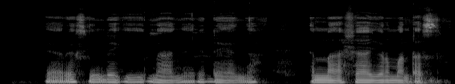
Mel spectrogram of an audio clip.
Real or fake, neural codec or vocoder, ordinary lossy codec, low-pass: real; none; none; none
